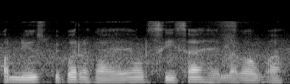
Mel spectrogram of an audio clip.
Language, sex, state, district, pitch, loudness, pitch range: Hindi, male, Uttar Pradesh, Shamli, 105 Hz, -19 LUFS, 100-110 Hz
